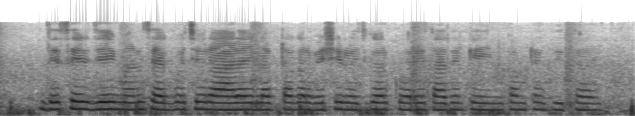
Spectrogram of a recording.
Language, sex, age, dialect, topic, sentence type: Bengali, female, 18-24, Western, banking, statement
